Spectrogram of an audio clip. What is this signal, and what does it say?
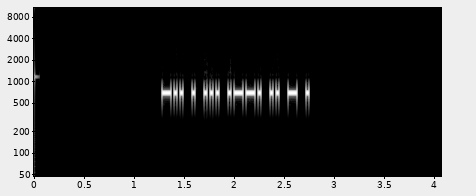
Morse code, heard as a keyed tone, about 40 wpm, 700 Hz. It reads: DESPITE
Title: Seven Letter Words - 40wpm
